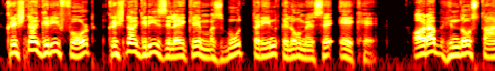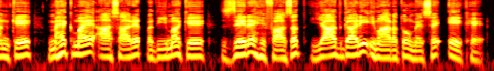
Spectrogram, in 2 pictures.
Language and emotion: Urdu, neutral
